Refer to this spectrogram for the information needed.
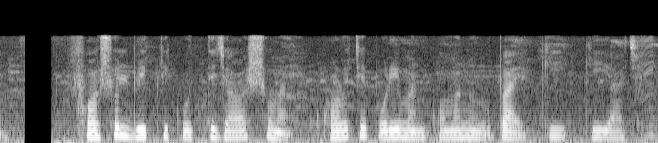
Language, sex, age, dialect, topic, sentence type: Bengali, female, 25-30, Standard Colloquial, agriculture, question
